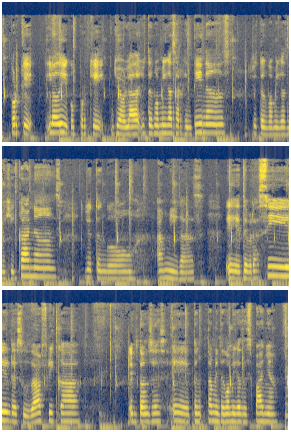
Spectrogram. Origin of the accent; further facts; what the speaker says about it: Colombia; moved away as an adult; now in United States; yo soy de Colombia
